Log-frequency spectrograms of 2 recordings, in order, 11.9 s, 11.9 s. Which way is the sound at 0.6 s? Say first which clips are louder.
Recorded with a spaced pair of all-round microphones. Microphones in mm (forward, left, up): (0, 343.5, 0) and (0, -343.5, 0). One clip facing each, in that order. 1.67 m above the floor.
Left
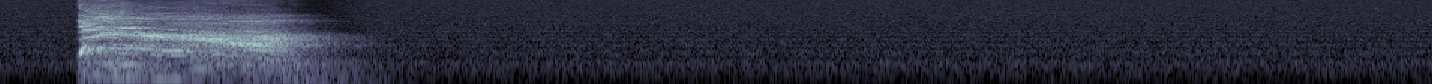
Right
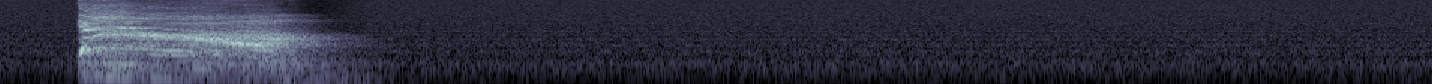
Right 1 dB; 40° left (ahead or behind).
